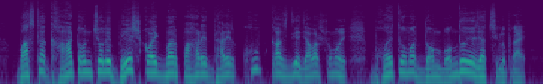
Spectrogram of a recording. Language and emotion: Bengali, fearful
